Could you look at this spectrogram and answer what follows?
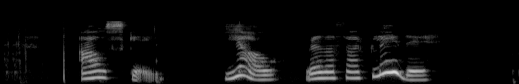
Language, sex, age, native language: Icelandic, female, 8, Icelandic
